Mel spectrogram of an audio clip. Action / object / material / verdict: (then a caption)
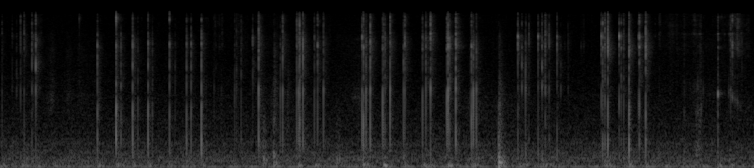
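tap / plastic lipstick tube / plastic / none. A small navy plastic lipstick tube with a silver band, a hollow closed case, is held in both hands over a pile of lip products and tapped and rubbed with fingertips and nails. Rapid, bright, crisp clicks and scratchy taps come in uneven bursts throughout, over a steady low hum.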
